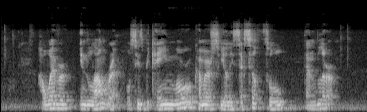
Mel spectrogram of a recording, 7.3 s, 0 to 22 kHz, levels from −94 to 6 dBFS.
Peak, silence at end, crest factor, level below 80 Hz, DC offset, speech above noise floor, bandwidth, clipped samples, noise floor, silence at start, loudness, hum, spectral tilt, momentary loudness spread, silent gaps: -4 dBFS; 0.25 s; 16 dB; -58 dBFS; under 0.1%; 26 dB; 9.6 kHz; under 0.1%; -44 dBFS; 0.1 s; -19 LUFS; none; -4.5 dB/octave; 11 LU; none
